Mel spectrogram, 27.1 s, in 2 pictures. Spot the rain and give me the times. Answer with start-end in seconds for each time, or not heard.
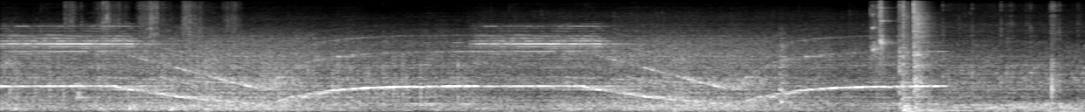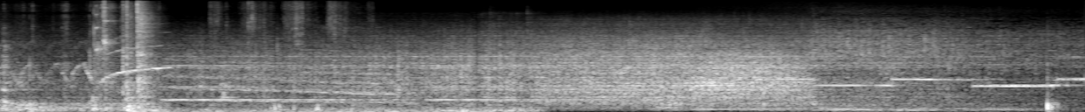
0.0-27.0.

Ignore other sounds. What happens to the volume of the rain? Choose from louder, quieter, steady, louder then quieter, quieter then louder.
louder.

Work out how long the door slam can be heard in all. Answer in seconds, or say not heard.
2 s.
